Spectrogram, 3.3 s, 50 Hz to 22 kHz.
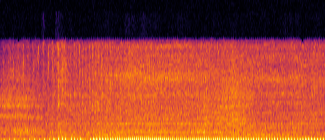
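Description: A 2020 BMW R Nine T Scrambler motorcycle engine idling close and loud, with a lumpy, uneven rumble that settles into a steady, throbbing drone after a brief clattering start.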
